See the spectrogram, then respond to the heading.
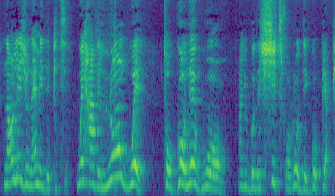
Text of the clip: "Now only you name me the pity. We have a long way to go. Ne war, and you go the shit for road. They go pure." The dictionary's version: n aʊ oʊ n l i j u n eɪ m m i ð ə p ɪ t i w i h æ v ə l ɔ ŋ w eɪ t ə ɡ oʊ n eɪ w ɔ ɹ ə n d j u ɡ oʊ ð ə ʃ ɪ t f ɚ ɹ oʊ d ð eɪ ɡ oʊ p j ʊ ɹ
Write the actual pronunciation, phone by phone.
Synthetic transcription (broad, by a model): n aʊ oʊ l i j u n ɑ m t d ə p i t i w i h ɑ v ə l ɔ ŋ w eɪ t ə ɡ oʊ n eɪ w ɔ l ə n j u ɡ oʊ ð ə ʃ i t f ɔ ɹ oʊ d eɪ ɡ oʊ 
